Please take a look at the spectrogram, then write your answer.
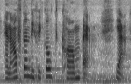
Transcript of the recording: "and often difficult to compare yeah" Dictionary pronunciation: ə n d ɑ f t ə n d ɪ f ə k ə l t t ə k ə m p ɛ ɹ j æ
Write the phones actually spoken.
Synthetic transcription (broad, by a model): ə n ɑ f t ə n d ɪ f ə k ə l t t k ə m b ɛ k j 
